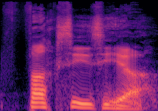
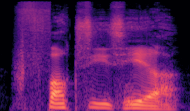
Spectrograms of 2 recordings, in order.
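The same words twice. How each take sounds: First: Slow, higher warning; ominous girlfriend again. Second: Slow, drawn-out warning; ominous girlfriend. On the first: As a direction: stretch the name as a threat. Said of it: "She's like". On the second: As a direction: drag out the warning. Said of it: "she's like". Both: Retold or imitated.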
